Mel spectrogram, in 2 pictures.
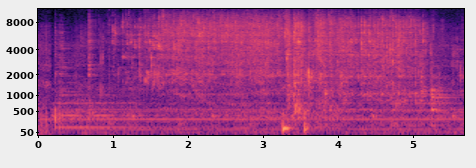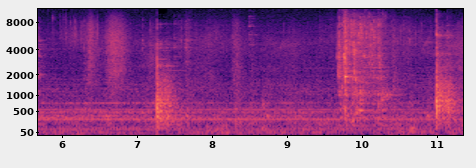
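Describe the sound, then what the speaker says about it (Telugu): Water pours into a pot in a continuous splashing rush for several seconds. Clanks of metal pots and utensils follow as it trails off. "లీటర్ వాటర్ పోసింది దీనిలో."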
